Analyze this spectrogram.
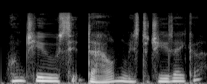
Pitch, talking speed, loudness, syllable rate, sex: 145 Hz, 175 wpm, -17 LUFS, 4.4 syllables/s, male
